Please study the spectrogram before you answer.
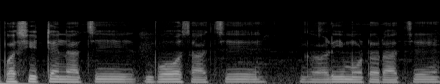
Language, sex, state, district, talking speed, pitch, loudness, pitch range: Halbi, male, Chhattisgarh, Bastar, 110 wpm, 115 Hz, -30 LUFS, 115-120 Hz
